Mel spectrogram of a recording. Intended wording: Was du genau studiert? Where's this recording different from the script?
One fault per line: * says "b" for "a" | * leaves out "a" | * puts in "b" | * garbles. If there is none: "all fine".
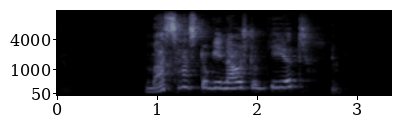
* puts in "hast"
